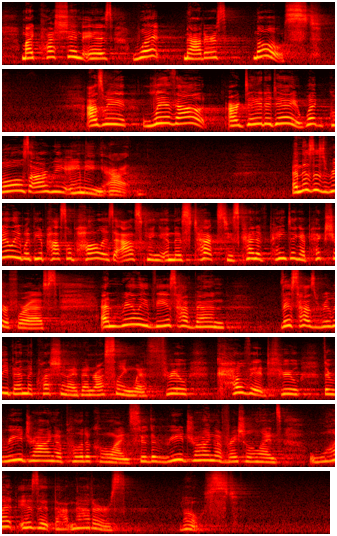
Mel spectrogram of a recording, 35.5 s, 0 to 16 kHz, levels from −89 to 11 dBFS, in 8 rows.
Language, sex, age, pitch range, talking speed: English, female, 40-59, 220-315 Hz, 125 wpm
